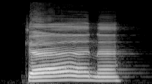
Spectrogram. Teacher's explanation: huruf k kita panjangkan dua harakat karena di depannya terdapat Alif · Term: panjangkan 2 harokat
